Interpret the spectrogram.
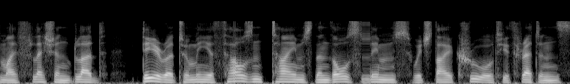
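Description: A speech recording over a Bluetooth headset link suffers concealed Bluetooth headset packet loss, with the wideband mSBC codec adding only a light graininess. Packets from the headset fail to reach the phone twice, and the receiver patches each gap by repeating recent waveform. Around 2.33 to 2.41 s, a few brief scattered losses are almost masked. From 3.63 to 3.71 s, roughly 68 ms goes missing, heard as a buzzy held tone at full level with a slight warble as real speech resumes.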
